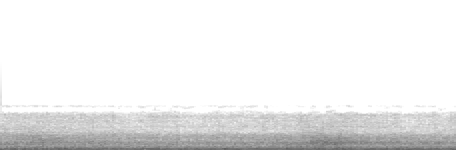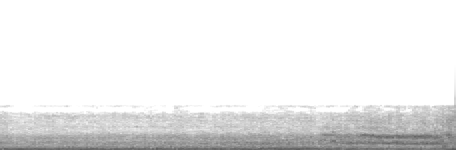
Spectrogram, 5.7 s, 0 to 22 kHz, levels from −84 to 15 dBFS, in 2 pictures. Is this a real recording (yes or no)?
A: no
